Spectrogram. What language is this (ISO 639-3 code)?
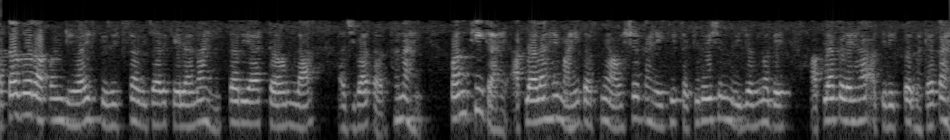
mar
